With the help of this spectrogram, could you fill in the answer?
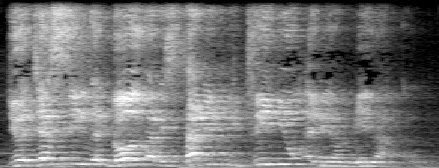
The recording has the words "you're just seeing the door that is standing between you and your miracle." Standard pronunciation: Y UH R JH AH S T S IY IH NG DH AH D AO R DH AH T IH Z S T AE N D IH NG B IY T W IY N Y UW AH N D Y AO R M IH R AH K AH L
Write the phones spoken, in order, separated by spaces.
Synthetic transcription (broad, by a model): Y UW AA JH AH S T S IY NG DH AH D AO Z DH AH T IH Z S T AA D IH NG B IY T W IY N Y UW AH N D Y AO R M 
